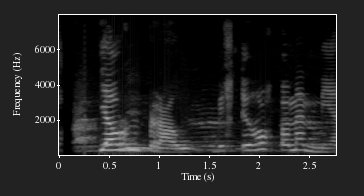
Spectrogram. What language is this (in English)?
Icelandic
